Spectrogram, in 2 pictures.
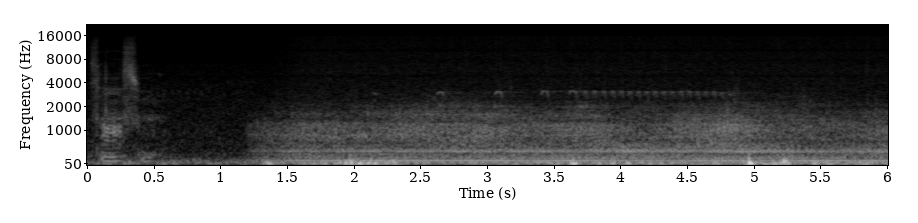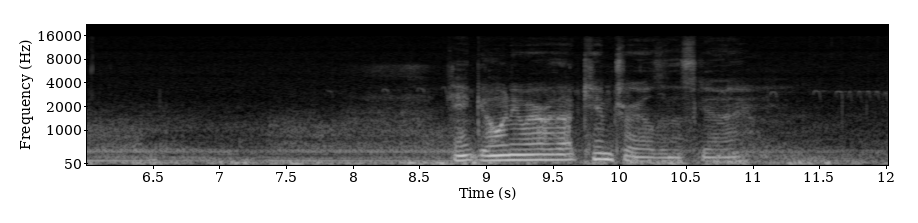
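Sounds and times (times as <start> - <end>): steady low tonal hum: 0.9 - 12.0.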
